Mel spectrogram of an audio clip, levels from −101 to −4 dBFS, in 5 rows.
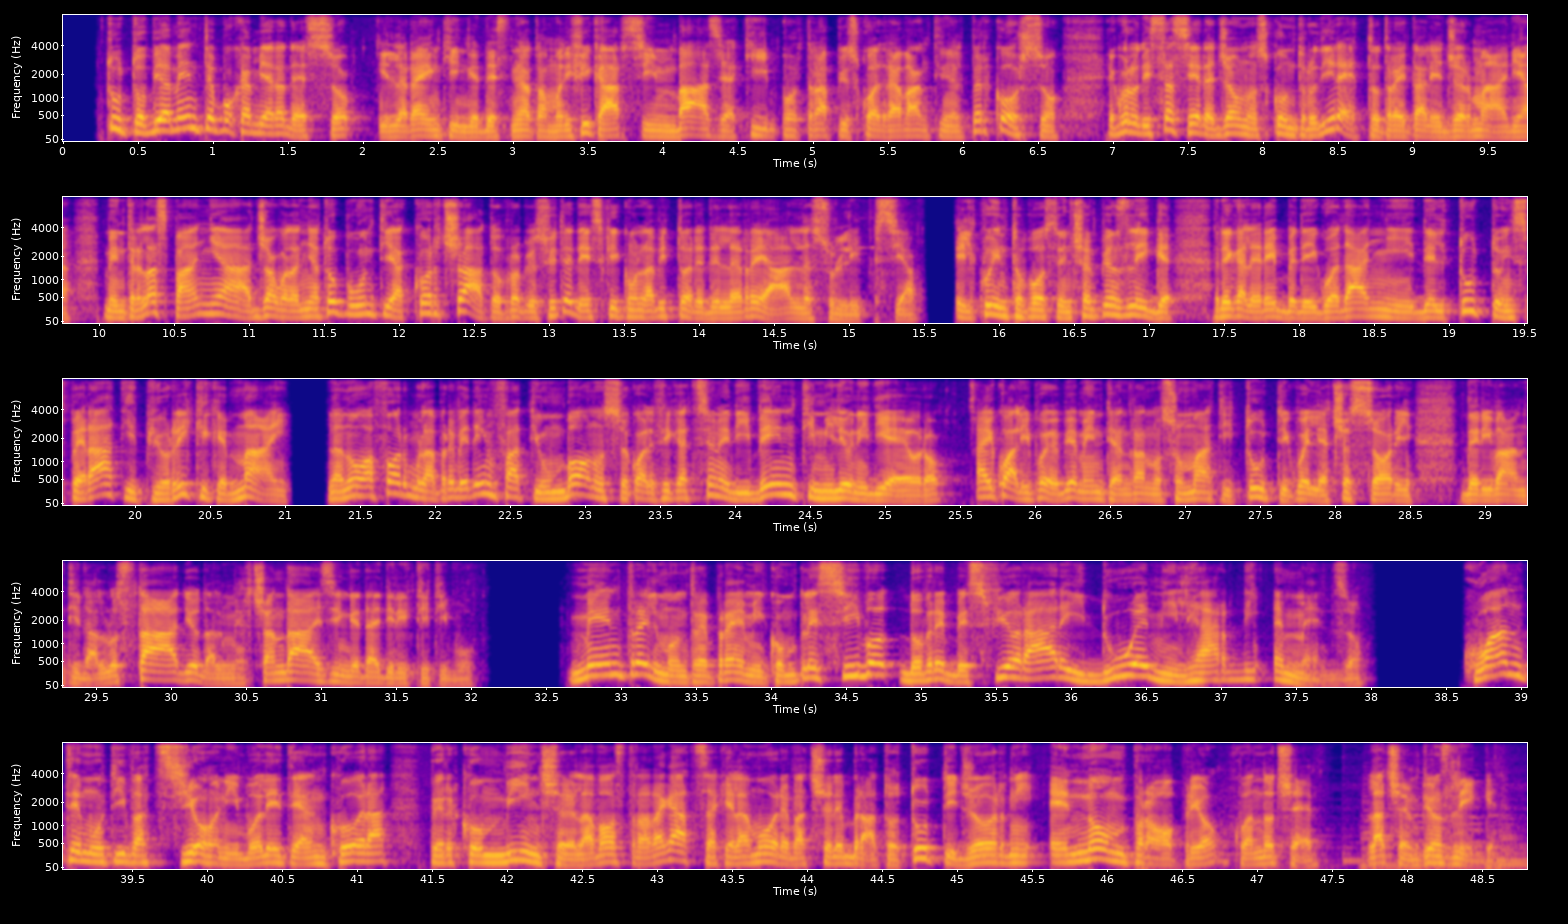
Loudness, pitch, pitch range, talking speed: -20 LUFS, 120 Hz, 100-145 Hz, 165 wpm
